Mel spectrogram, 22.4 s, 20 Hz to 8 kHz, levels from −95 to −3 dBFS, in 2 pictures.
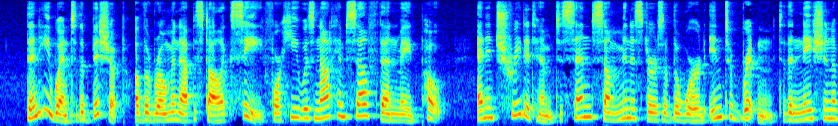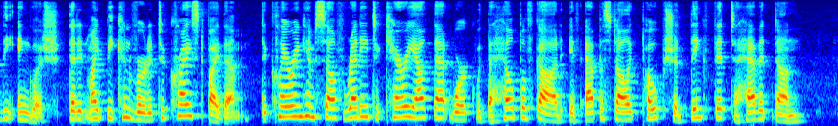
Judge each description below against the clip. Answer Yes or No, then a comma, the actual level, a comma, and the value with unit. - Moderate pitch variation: No, wide, 5.9 semitones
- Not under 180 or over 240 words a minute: Yes, average, 190 wpm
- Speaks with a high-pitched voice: Yes, high, 215 Hz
